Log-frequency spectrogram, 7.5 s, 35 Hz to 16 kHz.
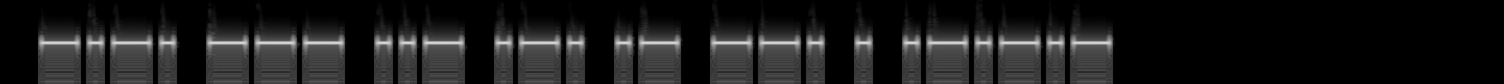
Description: Morse code, heard as a keyed tone, about 20 wpm, 700 Hz. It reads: COURAGE.
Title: Sentences with 4-Word Phrases - Spoken Beginning - 20wpm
